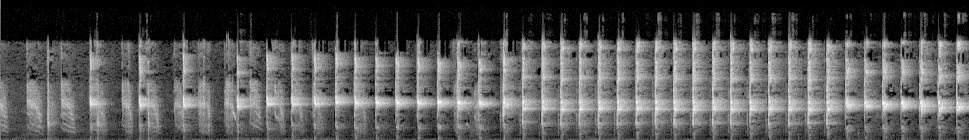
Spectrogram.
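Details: Lovebird giving a trill while looking for a rival: a rapid series of sharp high clicks that speeds up and becomes steady and loud, repeated many times per second, with faint low background hum.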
